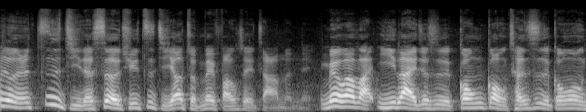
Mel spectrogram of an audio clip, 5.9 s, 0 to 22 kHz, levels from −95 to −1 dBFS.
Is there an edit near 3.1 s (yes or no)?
yes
